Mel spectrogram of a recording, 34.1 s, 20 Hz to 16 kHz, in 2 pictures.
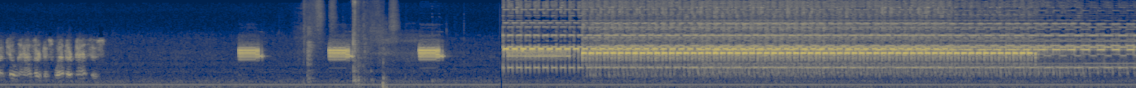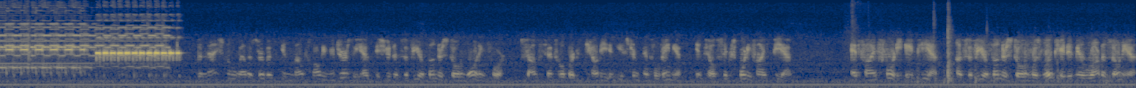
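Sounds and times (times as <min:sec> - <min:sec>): pulsing multi-tone alert signal: 0:07.6 - 0:19.8.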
